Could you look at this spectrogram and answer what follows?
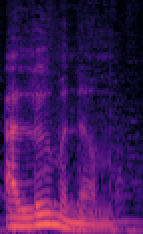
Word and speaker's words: aluminum: different pronunciations the American English pronunciation is aluminum aluminum and in British English it is called aluminium repeat after me aluminium it is interesting to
